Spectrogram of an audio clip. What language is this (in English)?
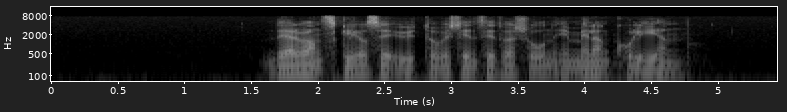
Norwegian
